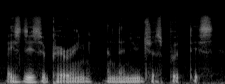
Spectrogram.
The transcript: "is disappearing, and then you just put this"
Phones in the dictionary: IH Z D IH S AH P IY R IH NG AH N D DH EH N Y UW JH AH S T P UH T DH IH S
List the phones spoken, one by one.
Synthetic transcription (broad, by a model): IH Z D IH S AH P IY R IH NG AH N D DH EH N Y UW JH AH S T P UH T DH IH S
